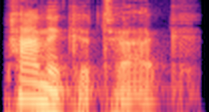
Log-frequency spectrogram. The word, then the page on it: panic attack: British English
